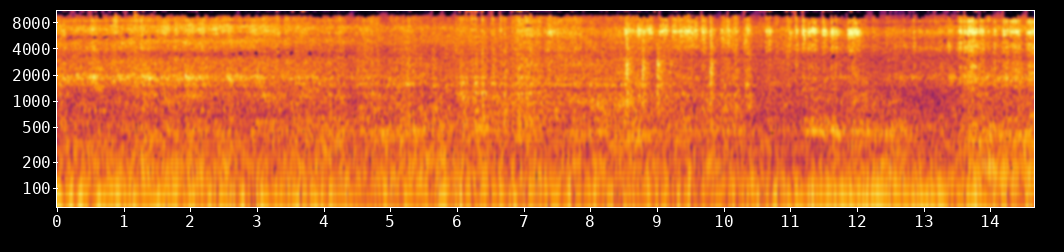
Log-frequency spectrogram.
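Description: Double-stack intermodal freight cars rolling past on steel wheels and rail, a steady low rumble, with a few sharp clicks around the middle.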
